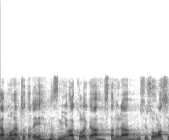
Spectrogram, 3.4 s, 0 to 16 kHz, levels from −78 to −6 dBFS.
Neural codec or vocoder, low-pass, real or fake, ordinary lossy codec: none; 7.2 kHz; real; Opus, 64 kbps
